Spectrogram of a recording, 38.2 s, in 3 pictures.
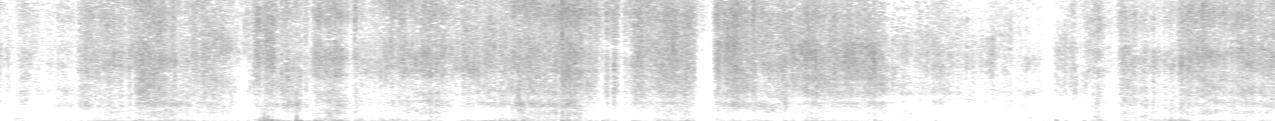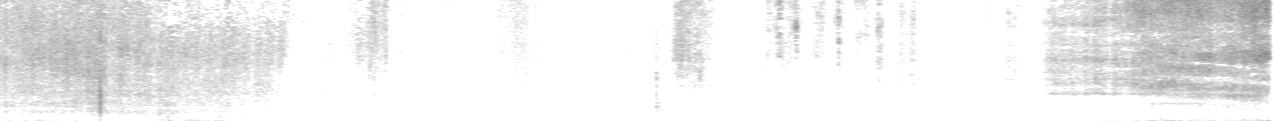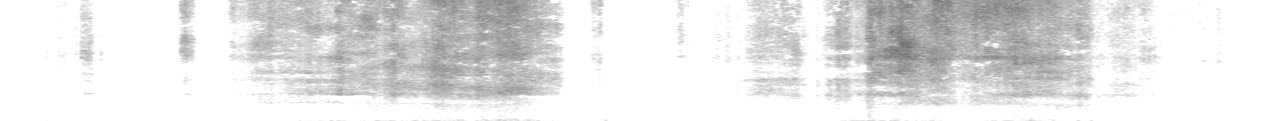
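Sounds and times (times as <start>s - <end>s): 
scratching and tracing: 0.0s - 15.7s, 23.2s - 26.5s, 27.4s - 31.2s, 32.7s - 37.7s.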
